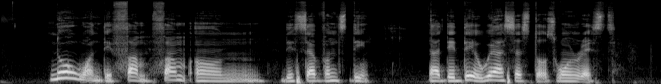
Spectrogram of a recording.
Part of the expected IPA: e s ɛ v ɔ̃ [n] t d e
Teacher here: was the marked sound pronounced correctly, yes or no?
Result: yes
